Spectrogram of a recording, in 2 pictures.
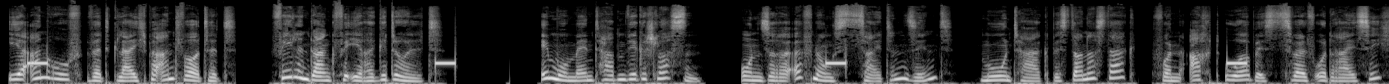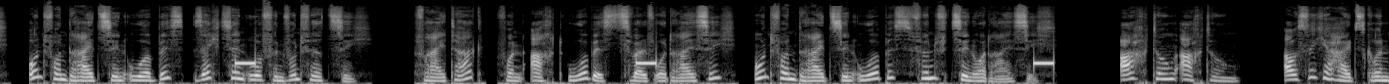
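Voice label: German, Messaging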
